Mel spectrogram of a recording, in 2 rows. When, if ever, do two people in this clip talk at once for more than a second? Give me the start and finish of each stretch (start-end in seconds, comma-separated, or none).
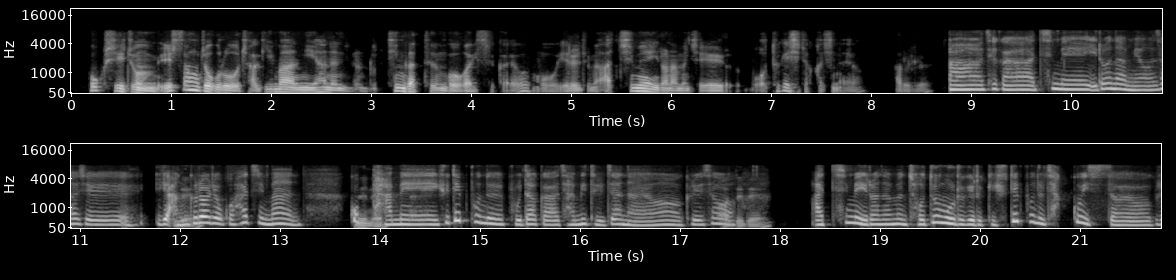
none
